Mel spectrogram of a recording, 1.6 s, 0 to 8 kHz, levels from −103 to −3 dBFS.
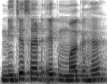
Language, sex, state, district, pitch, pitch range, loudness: Hindi, male, Jharkhand, Deoghar, 170 Hz, 160-190 Hz, -15 LUFS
